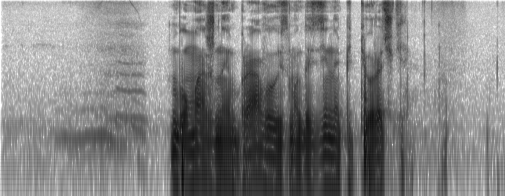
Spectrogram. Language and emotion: Russian, neutral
